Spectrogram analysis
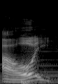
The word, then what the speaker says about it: Aoi: I can't even pronounce that right, by the way. It's really, I don't know, it feels really weird to me to pronounce it. It's Aoi. Oi.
